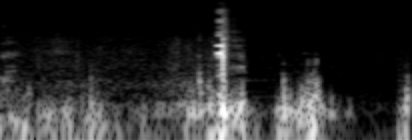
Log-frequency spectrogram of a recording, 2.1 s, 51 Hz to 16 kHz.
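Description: A single shot from a Crosman 1377 .177-calibre pump pneumatic pellet pistol, pumped ten times: one sharp, short crack about a second in.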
